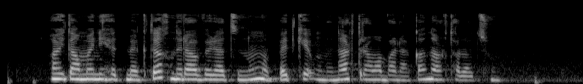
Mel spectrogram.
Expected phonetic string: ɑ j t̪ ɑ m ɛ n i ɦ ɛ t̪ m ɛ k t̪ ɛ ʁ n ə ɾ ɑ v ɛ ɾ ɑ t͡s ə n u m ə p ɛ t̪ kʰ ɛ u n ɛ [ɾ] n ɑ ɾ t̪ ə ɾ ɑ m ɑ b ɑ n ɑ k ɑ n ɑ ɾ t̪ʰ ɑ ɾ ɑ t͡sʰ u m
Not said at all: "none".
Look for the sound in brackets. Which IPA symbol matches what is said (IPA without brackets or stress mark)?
none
